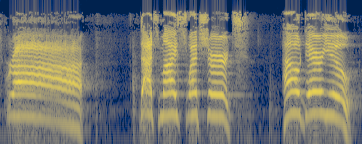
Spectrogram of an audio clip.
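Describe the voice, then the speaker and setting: A put-on character voice shouts and growls at a high pitch. It moves at a very slow pace with long, frequent pauses. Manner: angry, growling, raging.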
